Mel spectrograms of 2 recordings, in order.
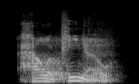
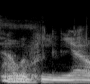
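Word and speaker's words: jalapeño: She says jalapeno. – Yeah, exactly. – Okay. – Yes. – And I said, Stephanie, do you see that little tilde over the end? You're saying it wrong. It's jalapeno.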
